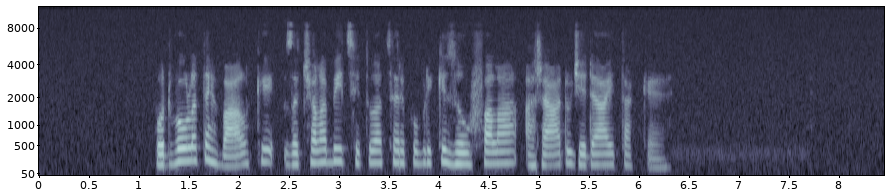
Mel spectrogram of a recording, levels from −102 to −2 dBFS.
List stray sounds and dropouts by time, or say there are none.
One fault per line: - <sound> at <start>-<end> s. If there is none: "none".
none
